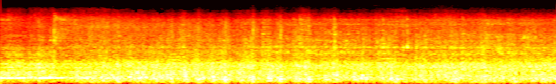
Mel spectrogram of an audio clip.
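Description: Electric multiple-unit passenger train running past along the platform: a steady rumble of wheels on rail with scattered clicks as the wheels cross rail joints.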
